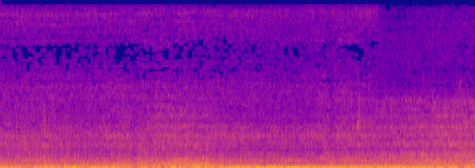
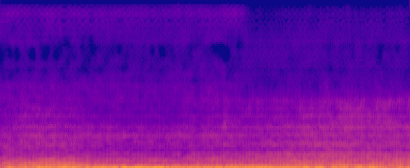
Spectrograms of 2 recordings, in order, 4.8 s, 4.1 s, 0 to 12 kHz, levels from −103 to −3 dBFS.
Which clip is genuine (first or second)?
first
